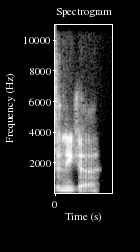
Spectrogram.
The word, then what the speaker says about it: Anika: Say it properly. – Played Anika. No, it's. I believe it's Anika. – Wait, is it double N or one N? – It's one N. It's the same way you spell it. – Yeah, Anika Noni Rose. – I was pretty sure. Okay, I'll say Anika Noni. It's always like a little bit triggering when people are like, "Anika." I always feel bad for correcting them.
